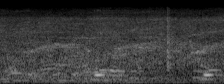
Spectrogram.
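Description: Several Kyosho Mini-Z 1:28-scale electric RC cars racing on a carpet track, their small electric motors whining with a steady hiss, mixed with voices. There is a brief louder sound about a second in.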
